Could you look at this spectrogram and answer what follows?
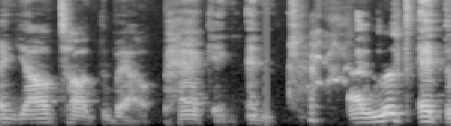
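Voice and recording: A man with a fairly low pitch speaks at a slow pace, his intonation lively.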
